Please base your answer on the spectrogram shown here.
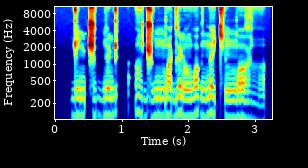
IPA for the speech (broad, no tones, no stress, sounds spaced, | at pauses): ɖ ɛ ɲ ʈ͡ʂ ə̤ b ɡ ə̃ ɖ | ʔ ɑ̤ ɖ͡ʐ o̤ ɲ ŋ͡m ɑ ɡ ɯ ɽ ɔ̃ β ɔ ɡ n̪ ə cʰ ə̃ ŋ͡m ɔ ɣ ɑ̤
